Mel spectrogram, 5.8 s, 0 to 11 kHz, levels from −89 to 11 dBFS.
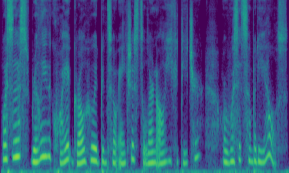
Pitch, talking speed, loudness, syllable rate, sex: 235 Hz, 240 wpm, -17 LUFS, 5.5 syllables/s, female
